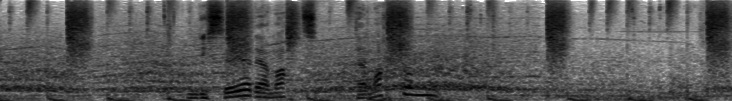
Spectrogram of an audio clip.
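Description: A drifting car in the Assetto Corsa racing game slides with loud, wavering tire squeal and a steady engine roar, while someone talks over the driving.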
